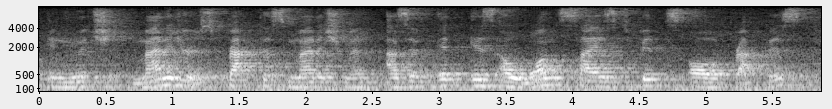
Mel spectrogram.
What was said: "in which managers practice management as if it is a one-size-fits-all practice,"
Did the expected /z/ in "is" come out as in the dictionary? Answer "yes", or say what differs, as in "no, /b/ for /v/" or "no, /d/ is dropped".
yes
